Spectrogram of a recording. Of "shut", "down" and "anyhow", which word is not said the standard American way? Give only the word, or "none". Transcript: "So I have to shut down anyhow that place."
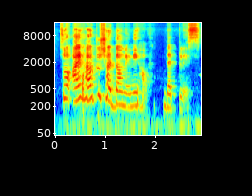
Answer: none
